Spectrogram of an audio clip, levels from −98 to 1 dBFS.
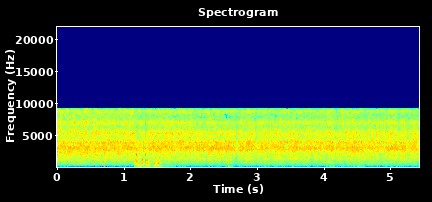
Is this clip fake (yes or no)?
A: no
